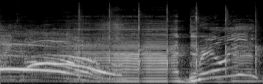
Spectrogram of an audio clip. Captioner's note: clapping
